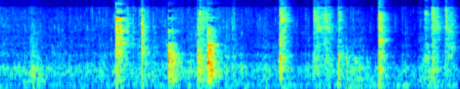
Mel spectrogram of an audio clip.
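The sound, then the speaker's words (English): A spoon stirring cubed aubergine into a simmering spiced turmeric sauce in a pot, a run of irregular scraping and clinking strokes with a faint sizzle beneath. “Mix it in well and let it simmer for a while.”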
